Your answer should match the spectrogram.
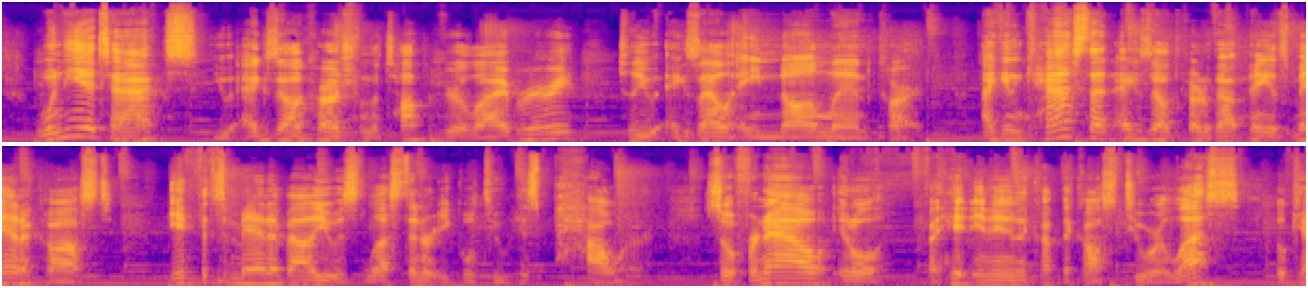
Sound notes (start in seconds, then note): none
